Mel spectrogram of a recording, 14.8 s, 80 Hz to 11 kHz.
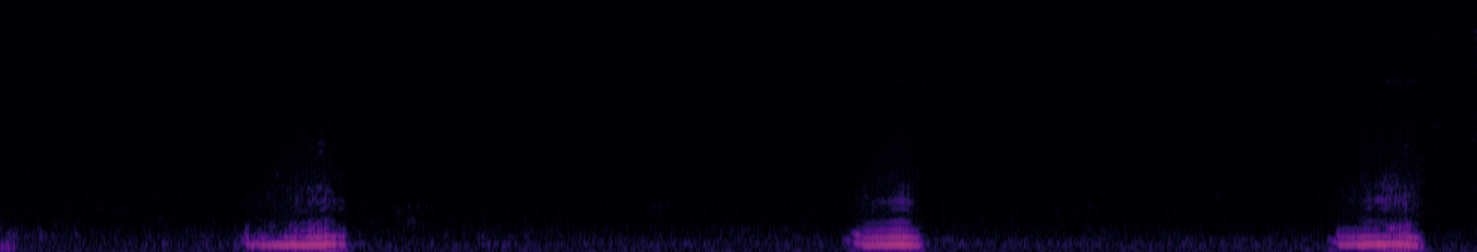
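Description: Three soft, buzzing snores at about 10 breaths a minute, separated by quiet pauses, in a sleeping puppy.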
